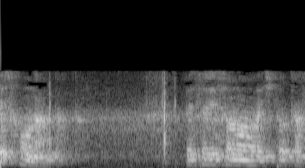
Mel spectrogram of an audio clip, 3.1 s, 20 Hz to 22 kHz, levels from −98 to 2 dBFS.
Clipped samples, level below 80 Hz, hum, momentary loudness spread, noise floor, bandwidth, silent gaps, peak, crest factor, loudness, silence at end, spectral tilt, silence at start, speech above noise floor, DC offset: under 0.1%; -68 dBFS; none; 22 LU; -43 dBFS; 4 kHz; none; -6 dBFS; 18 dB; -23 LUFS; 0 s; -10 dB/octave; 0 s; 21 dB; under 0.1%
